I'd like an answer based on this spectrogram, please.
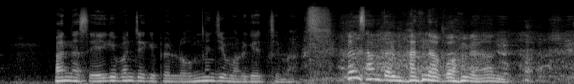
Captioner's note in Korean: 청중 웃음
